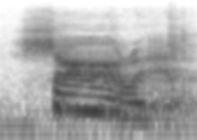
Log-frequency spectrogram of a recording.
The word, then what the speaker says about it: SHARAD: for Shallow Radar, and so it should be pronounced SHARAD.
